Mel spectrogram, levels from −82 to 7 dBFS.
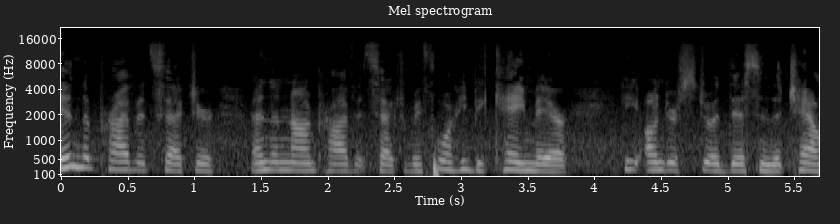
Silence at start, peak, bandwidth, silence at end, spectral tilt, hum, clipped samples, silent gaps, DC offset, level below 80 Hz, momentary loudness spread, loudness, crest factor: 0 s; -16 dBFS; 14 kHz; 0 s; -5 dB/octave; none; under 0.1%; none; under 0.1%; -64 dBFS; 8 LU; -35 LUFS; 18 dB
